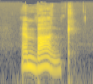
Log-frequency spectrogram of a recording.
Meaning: 1. a bank (financial institution, branch of such an institution) 2. a bank (place of storage) 3. a bank (of a river of lake) 4. a sandbank
- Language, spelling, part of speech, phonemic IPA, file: Swedish, bank, noun, /ˈbaŋːk/, Sv-bank.ogg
